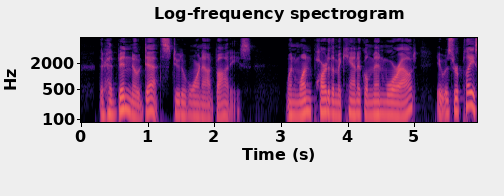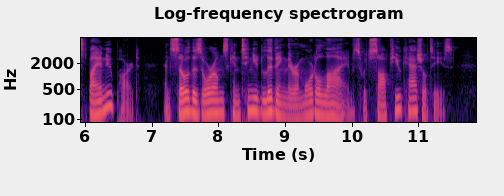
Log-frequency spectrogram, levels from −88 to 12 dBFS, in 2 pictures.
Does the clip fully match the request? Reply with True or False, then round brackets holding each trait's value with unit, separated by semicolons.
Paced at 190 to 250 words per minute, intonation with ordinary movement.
True (195 wpm; 3.4 semitones)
